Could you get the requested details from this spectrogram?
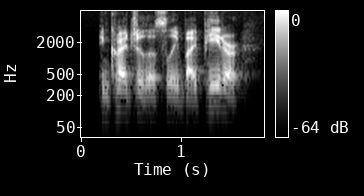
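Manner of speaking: usual speaking voice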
